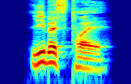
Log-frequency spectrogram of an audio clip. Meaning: love-crazy (madly in love)
- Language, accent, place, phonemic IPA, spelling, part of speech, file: German, Germany, Berlin, /ˈliːbəsˌtɔl/, liebestoll, adjective, De-liebestoll.ogg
